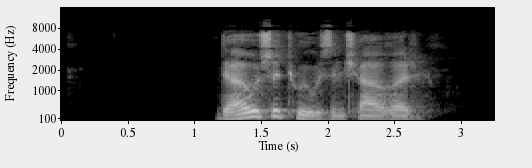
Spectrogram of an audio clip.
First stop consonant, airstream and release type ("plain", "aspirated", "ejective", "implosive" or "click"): plain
